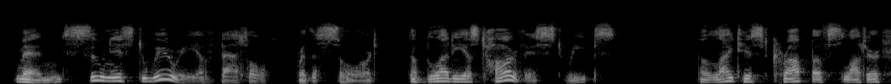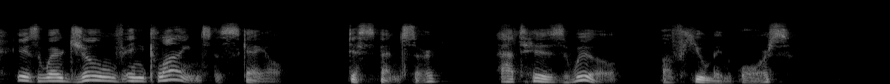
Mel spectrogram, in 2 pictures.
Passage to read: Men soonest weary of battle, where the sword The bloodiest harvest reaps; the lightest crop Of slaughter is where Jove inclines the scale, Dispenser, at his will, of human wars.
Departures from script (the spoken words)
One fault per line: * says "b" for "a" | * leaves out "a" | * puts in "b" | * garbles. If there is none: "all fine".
all fine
